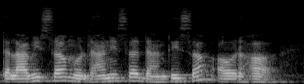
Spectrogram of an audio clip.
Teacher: जिसका उच्चारण एक प्रकार की रगड़ से उत्पन्न होता है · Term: उष्म व्यंजन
